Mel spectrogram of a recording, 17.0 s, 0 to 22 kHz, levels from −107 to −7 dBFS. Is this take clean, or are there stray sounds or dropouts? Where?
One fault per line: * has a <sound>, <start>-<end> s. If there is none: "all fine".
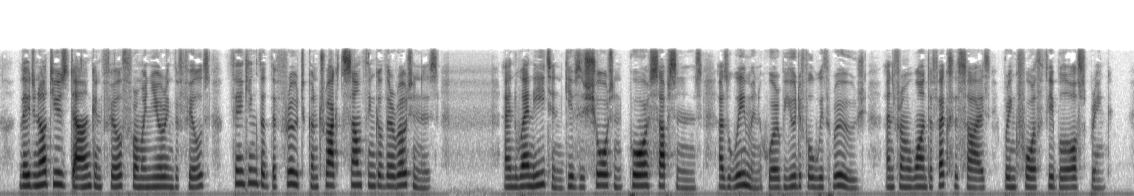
all fine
